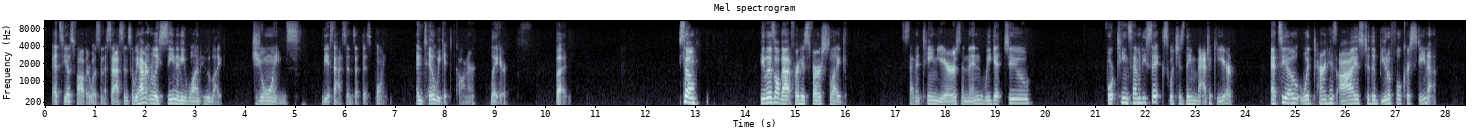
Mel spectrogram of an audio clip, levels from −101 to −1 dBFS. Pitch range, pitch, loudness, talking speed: 130-160 Hz, 140 Hz, -23 LUFS, 120 wpm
